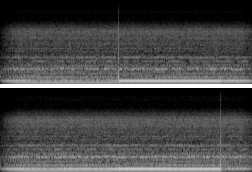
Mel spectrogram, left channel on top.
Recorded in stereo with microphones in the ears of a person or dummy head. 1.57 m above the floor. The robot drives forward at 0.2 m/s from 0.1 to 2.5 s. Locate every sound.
Only background noise.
